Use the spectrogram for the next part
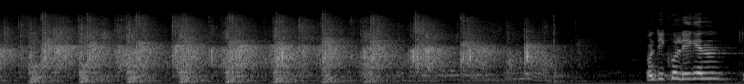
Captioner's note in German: Beifall SPD und Freie Demokraten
